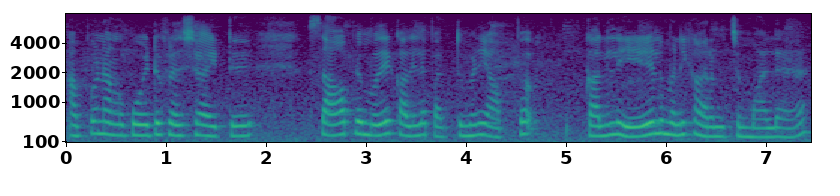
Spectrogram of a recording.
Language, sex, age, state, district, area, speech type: Tamil, female, 18-30, Tamil Nadu, Coimbatore, rural, spontaneous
